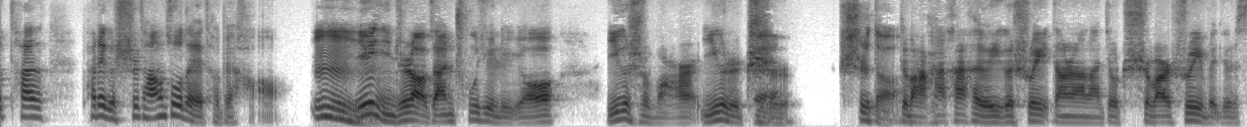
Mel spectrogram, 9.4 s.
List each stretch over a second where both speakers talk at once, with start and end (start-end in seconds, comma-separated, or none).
none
